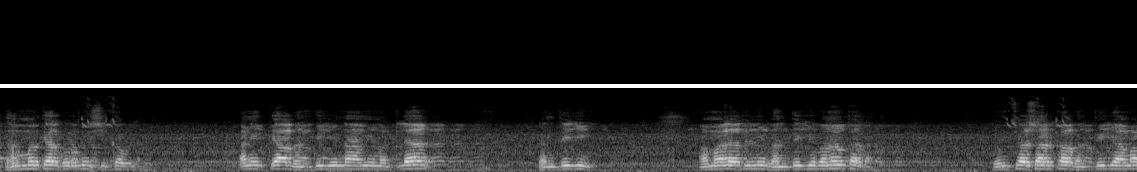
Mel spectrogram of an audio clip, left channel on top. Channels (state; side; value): silent; left; 64 dB below the other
